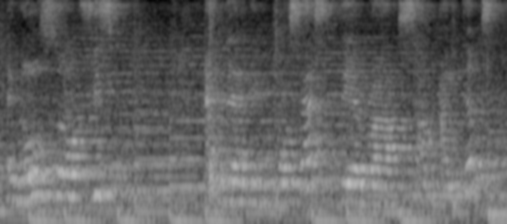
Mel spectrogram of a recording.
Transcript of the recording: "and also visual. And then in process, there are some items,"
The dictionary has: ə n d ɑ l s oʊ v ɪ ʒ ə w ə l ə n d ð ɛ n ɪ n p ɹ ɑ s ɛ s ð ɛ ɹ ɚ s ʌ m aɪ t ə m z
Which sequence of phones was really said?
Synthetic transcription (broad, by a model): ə n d ɑ l s oʊ f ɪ s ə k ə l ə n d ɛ ɪ n p ɹ ɑ s ɛ s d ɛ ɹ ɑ s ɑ m aɪ t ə m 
